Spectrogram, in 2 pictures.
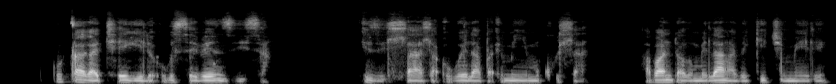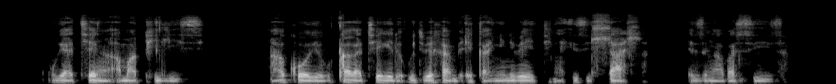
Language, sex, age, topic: North Ndebele, male, 25-35, health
